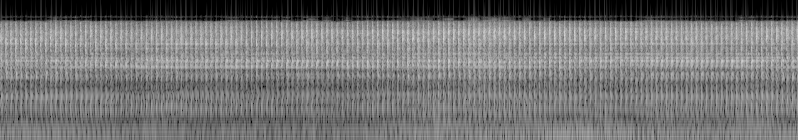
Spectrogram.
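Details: Petrol engine idling just after startup with a steady, sharp knock repeating about four times a second; engine knock at idle.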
